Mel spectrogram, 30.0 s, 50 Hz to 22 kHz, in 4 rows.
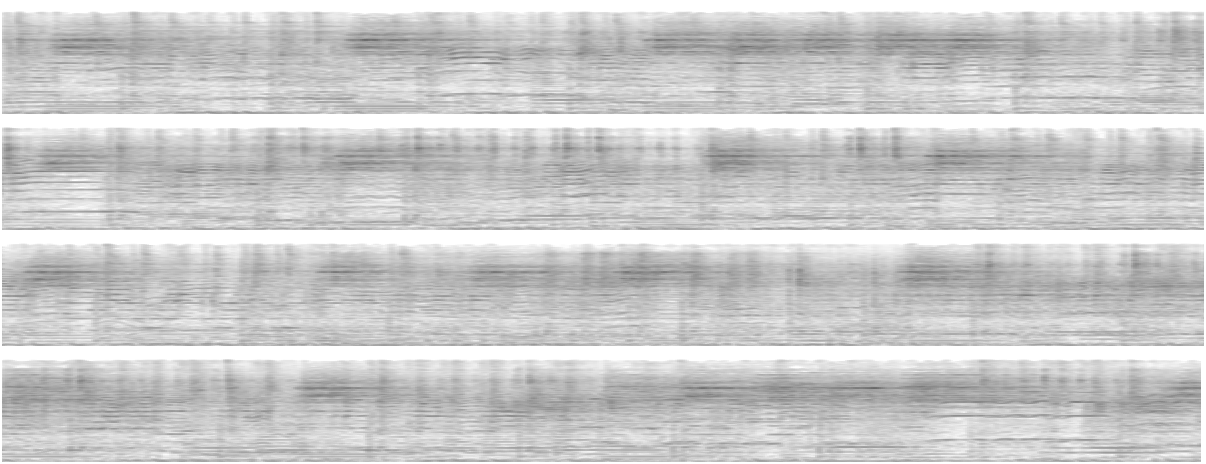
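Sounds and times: live blues band playing: 0.0s - 30.0s.

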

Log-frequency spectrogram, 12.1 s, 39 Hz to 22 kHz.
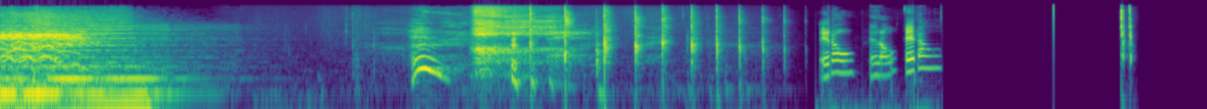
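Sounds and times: person whooping: 4.1s - 5.8s
hands clapping: 5.2s - 8.1s.

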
